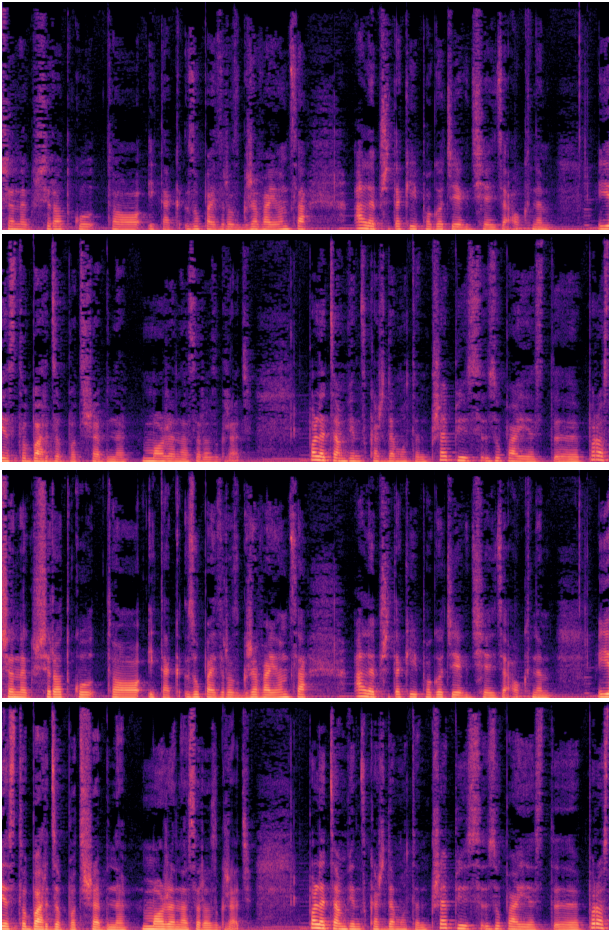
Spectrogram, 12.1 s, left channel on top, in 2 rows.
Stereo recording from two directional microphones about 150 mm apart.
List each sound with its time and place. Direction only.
0.0 s a woman's voice: 35° right (ahead or behind)
9.1 s a woman's voice: 20° right (ahead or behind)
